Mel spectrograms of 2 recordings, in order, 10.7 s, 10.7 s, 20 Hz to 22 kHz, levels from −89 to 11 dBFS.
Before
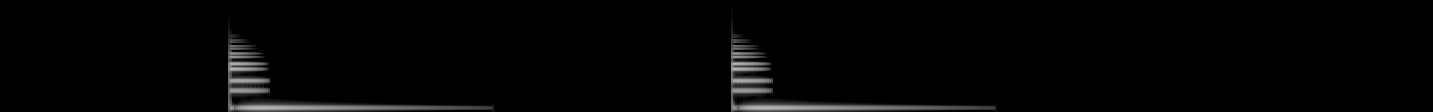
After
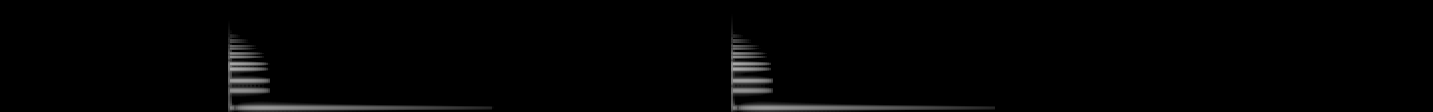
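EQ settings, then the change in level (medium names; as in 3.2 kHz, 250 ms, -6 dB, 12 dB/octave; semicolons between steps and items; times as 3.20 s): bass shelf 290 Hz -11 dB; -3.0 dB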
